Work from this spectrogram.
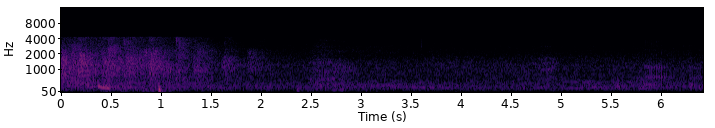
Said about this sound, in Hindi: तो भाई जी को रिक्वेस्ट करती हूँ और वापिस एक बार जोरदार तालियों से भाई जी का स्वागत।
